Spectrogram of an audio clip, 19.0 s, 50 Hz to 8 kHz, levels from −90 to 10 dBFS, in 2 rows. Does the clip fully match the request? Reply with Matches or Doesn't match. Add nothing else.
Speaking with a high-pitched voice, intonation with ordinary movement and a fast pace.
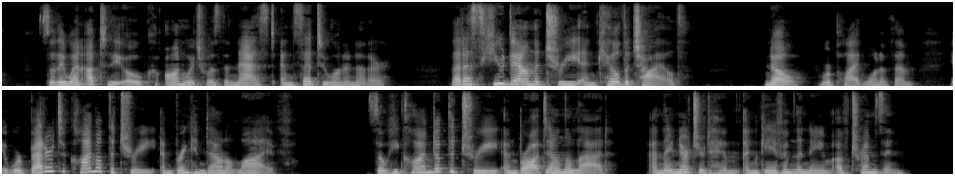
Matches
